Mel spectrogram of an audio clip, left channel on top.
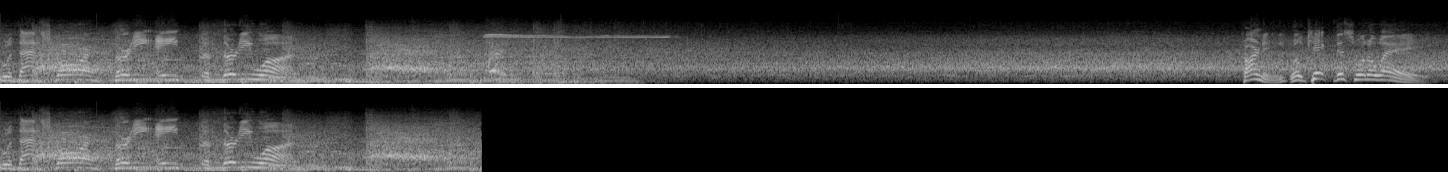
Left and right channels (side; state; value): right; drops out; at 4.9 s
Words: with that score, 38-31. Carney will kick this one away.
